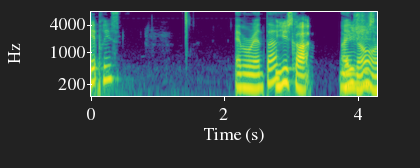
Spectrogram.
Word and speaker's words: Amarantha: that miranda i'm marin i say it please amarantha you just got i'm just getting so hurry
